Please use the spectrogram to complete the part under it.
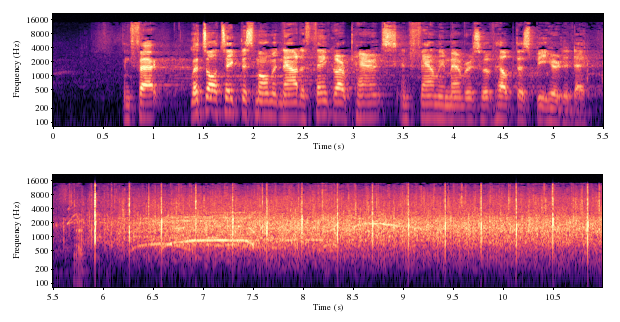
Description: Man giving a speech followed by applause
